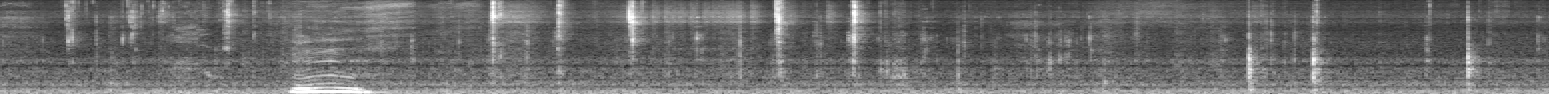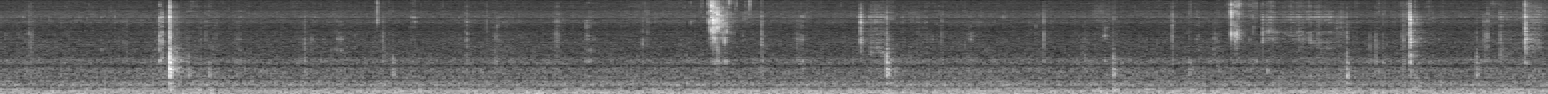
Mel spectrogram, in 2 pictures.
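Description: A person chewing a close-miked mouthful of raw beef tartare (yukhoe) on roe-stuffed squid, with wet clicks and smacks scattered through. A short hummed 'mm' about two seconds in is the loudest sound.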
